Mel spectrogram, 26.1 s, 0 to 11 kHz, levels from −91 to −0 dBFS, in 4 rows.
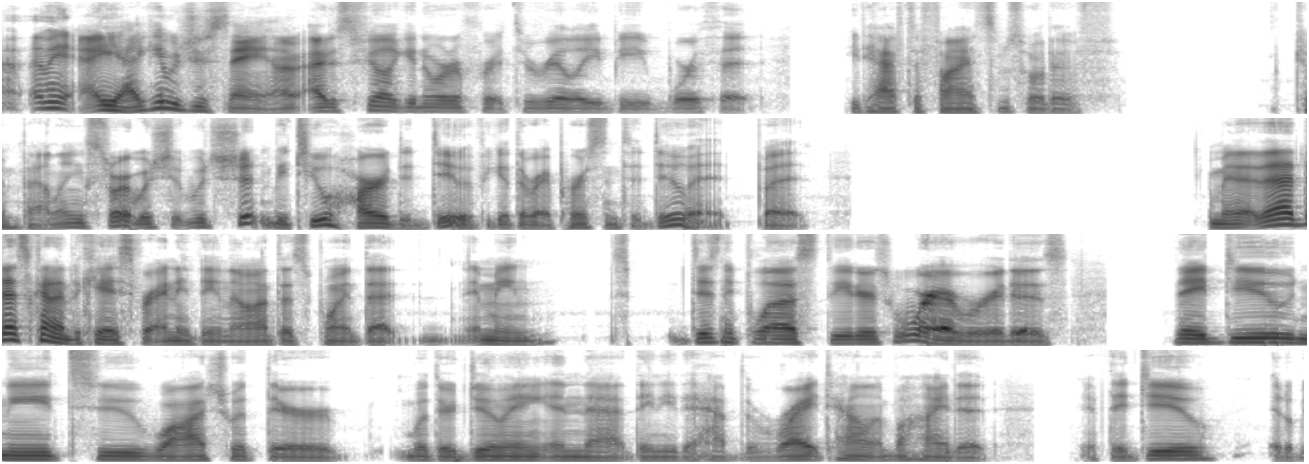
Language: English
